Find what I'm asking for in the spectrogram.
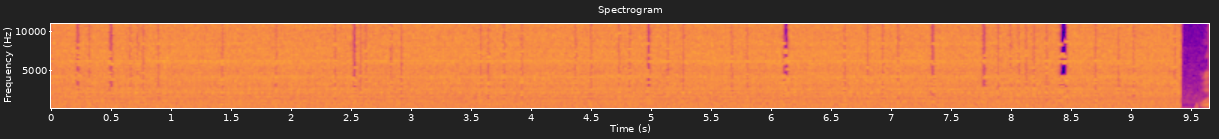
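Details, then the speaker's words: John Deere 770A motor grader diesel, sat five or six years, running after fuel-delivery lever fix: steady even clatter at constant speed, no misses or stumbles, no smoke, strong sound; normal diesel running. "you have it the old John Deere 77 770 still runs we got it fired up sounds really good no smoke coming out of it real strong sound and motor on it"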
